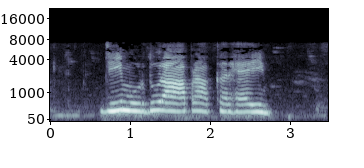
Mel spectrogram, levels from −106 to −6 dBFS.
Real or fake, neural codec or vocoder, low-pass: real; none; 7.2 kHz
